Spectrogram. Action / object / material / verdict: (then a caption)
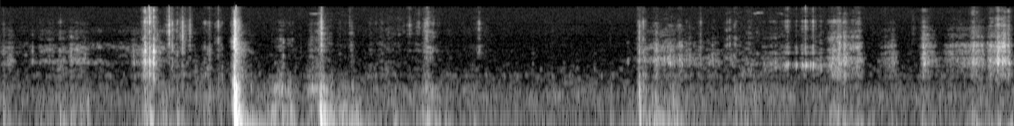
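scrape / bar of soap / soap / none. A metal utility knife blade shaves thin curls off a hand-sized, solid white bar of soap with an orange-green glitter coating held in the hand. Soft, dry scraping and short gritty crunches come in scattered bursts, with one sharp, louder crack early on, followed by quieter, crisper scrapes.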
